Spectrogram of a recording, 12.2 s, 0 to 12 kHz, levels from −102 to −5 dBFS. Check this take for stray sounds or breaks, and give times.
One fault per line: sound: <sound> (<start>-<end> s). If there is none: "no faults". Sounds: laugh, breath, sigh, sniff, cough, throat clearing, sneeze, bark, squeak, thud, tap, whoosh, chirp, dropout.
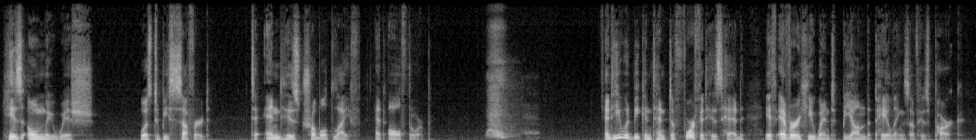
sound: sniff (6.1-6.8 s)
